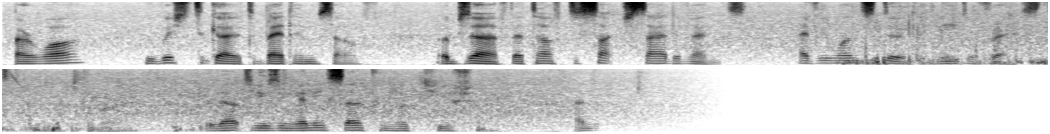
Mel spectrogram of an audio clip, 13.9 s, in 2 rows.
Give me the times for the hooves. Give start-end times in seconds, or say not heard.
5.5-8.4.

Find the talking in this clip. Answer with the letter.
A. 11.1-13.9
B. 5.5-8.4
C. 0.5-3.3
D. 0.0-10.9
D.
